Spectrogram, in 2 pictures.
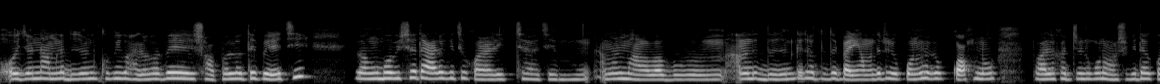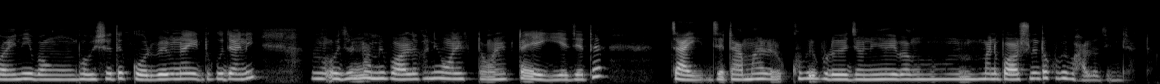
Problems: background conversations at intervals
